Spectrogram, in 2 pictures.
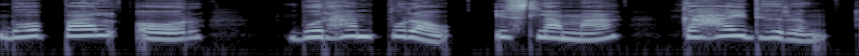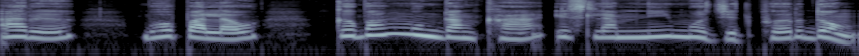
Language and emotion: Bodo, neutral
